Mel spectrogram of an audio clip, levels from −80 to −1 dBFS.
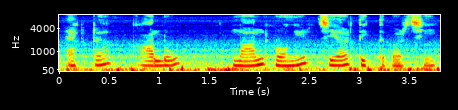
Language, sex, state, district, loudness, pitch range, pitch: Bengali, female, West Bengal, Alipurduar, -14 LUFS, 205-235 Hz, 215 Hz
